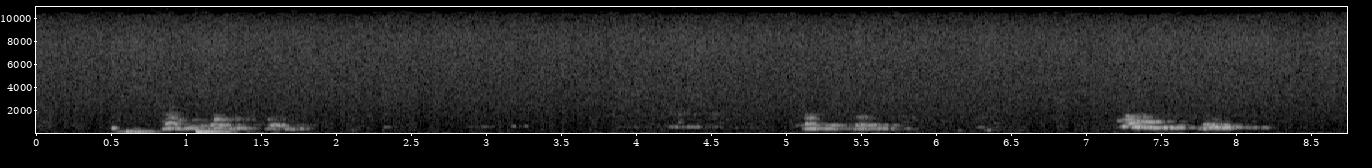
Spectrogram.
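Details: Lesser bush baby visiting a bird cam in South Africa for its yogurt dinner, June 20, 2015; two low thumps near the start, then short, hoarse, mid-pitched chattering bursts, three clusters spaced a couple of seconds apart.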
